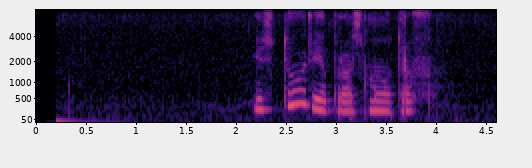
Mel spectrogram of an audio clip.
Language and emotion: Russian, sad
